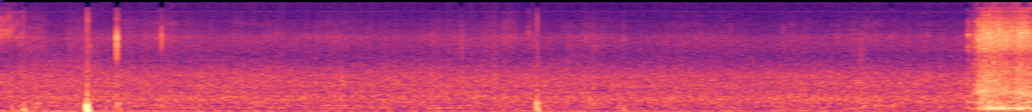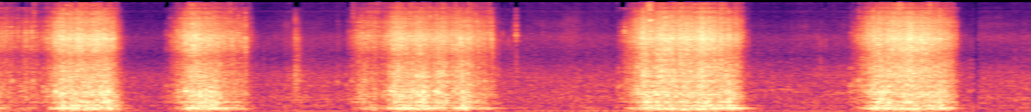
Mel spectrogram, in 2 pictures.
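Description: Sewing machine stitching the side seam of a cotton nightie at home, running in six short bursts of steady whirring with brief pauses between them after a quiet opening.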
